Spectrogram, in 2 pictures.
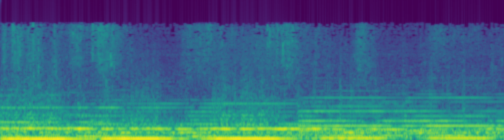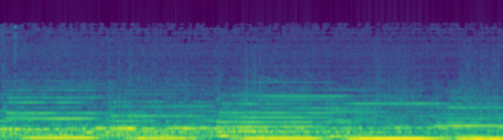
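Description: A loud musical interlude with sustained tonal harmonies over a steady, pulsing low bass rhythm, playing continuously with no voices.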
